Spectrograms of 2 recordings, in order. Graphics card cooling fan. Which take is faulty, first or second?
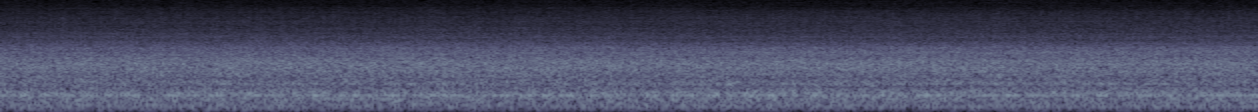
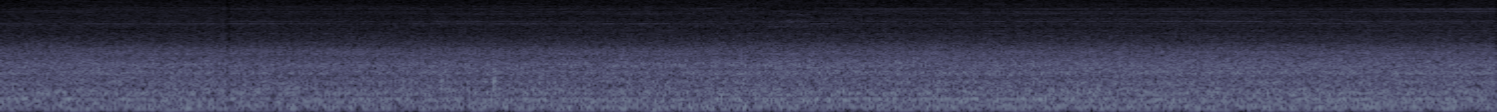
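first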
